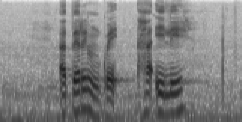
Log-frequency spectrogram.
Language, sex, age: Southern Sotho, male, 27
